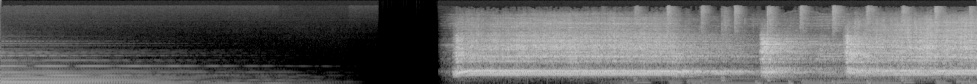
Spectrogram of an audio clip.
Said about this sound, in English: Well, the train sound. For several decades, starting before the Second World War, American children and adults have loved electric model trains.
